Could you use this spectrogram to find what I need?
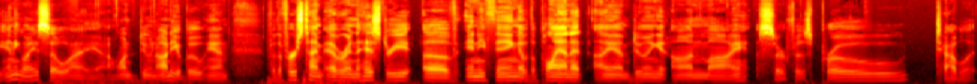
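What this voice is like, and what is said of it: Sick, congested-sounding voice. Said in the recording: “As you can tell from my voice, I'm a little under the weather... Got the cold.”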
